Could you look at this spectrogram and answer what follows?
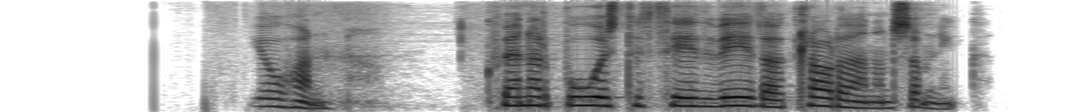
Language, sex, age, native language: Icelandic, female, 40-49, Icelandic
